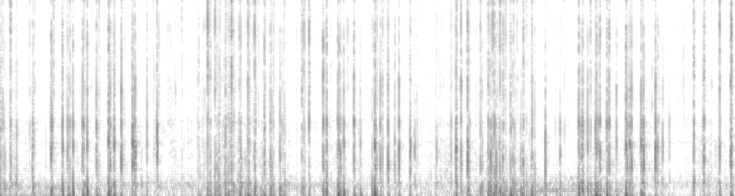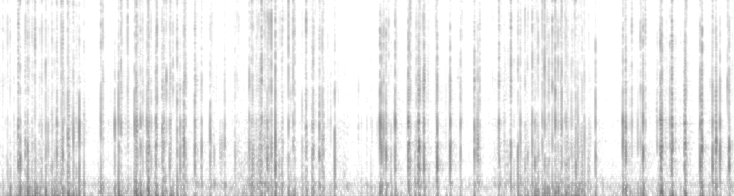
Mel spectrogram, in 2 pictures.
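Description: Fingertips scratch and flick the bristles of a pink plastic hairbrush held in front of the mic. The result is dense, rapid, crackly scratching and ticking with a heavy low-end rumble. It comes in rolling waves of bursts separated by brief quieter dips, and each tick dies away almost instantly.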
